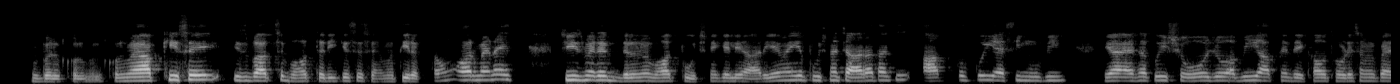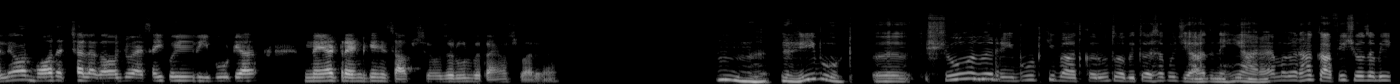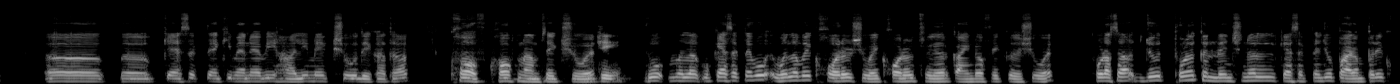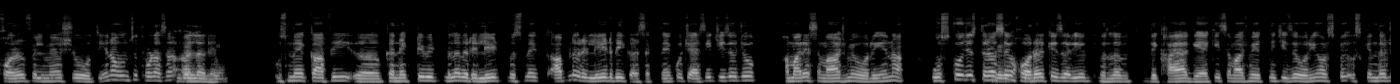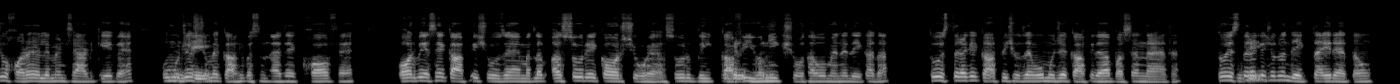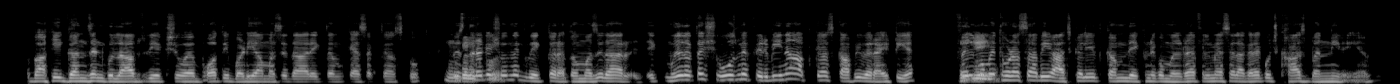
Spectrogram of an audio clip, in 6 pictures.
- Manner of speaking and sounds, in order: in English: "मूवी"; in English: "शो"; in English: "रीबूट"; in English: "ट्रेंड"; in English: "रीबूट"; in English: "शो"; in English: "रीबूट"; in English: "शोज"; in English: "शो"; lip smack; in English: "शो"; in English: "हॉरर शो"; in English: "हॉरर थ्रिलर काइंड ऑफ"; in English: "शो"; in English: "कन्वेंशनल"; in English: "हॉरर"; in English: "शो"; in English: "कनेक्टिव"; in English: "रिलेट"; in English: "रिलेट"; in English: "हॉरर"; in English: "हॉरर एलिमेंट्स एड"; in English: "शो"; in English: "शोज"; in English: "शो"; in English: "यूनिक शो"; in English: "शोज"; in English: "शोज"; in English: "शो"; in English: "शोज"; in English: "शोज"; in English: "वेराइटी"
- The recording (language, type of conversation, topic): Hindi, podcast, नॉस्टैल्जिया ट्रेंड्स और रीबूट्स पर तुम्हारी क्या राय है?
